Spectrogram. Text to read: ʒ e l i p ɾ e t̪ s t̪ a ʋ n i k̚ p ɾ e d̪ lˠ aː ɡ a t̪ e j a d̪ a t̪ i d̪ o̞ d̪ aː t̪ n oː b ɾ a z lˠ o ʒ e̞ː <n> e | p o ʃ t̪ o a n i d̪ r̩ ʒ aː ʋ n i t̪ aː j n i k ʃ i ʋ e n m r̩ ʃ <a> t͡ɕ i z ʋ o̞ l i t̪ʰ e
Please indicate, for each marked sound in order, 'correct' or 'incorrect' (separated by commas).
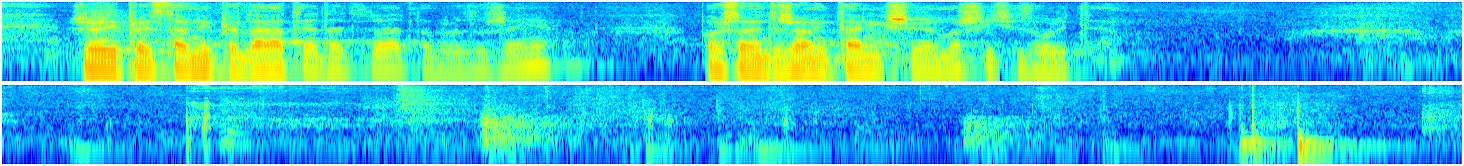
incorrect, incorrect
